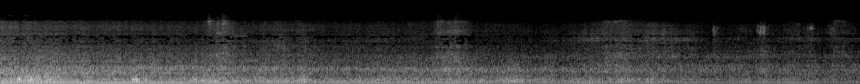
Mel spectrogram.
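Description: Bangladesh Railway passenger train's coaches rumbling over the rails as they roll away, the sound fading steadily as the train recedes, with a few faint clicks.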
